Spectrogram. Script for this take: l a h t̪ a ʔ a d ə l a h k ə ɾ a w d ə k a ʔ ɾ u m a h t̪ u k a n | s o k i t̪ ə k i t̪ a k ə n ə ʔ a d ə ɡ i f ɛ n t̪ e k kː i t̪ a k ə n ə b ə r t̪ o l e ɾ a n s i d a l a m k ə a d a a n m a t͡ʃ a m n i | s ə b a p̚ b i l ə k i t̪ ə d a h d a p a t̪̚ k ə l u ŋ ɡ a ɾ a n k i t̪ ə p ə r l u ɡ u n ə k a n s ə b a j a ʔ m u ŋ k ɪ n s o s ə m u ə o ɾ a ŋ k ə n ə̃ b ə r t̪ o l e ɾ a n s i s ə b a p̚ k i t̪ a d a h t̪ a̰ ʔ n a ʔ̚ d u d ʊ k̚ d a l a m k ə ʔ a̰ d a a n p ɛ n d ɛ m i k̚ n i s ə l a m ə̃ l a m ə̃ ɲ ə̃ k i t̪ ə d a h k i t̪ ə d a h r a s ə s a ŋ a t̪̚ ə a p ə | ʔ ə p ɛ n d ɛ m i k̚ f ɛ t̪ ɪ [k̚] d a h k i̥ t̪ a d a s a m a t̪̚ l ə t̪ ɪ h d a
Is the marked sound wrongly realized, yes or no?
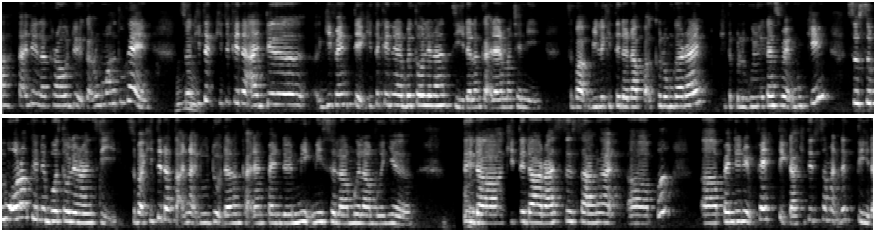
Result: no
